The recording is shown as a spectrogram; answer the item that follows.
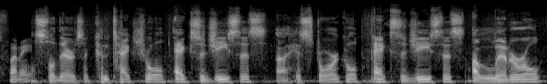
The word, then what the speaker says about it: exegesis: word means I know I know how to pronounce exegesis he said I want to tell you something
